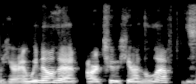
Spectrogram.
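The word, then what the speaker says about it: ℝ²: caught on but that's what it is so r2 okay so we want to think about what the actual function is going on here and we know that r2 here on the left this is actually a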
